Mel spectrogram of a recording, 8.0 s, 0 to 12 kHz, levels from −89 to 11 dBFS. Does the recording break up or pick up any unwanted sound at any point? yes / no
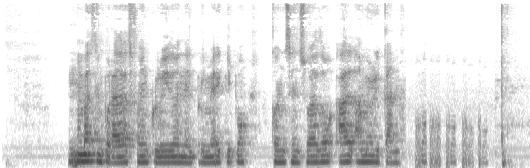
yes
